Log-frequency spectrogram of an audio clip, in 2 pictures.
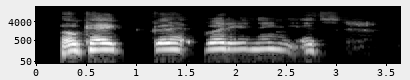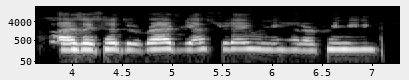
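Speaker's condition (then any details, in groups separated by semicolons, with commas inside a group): Cerebral palsy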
